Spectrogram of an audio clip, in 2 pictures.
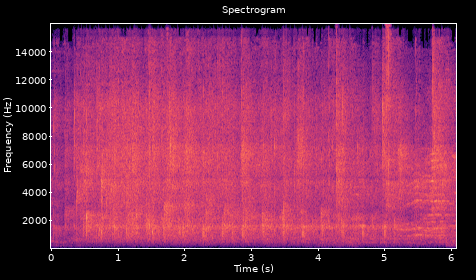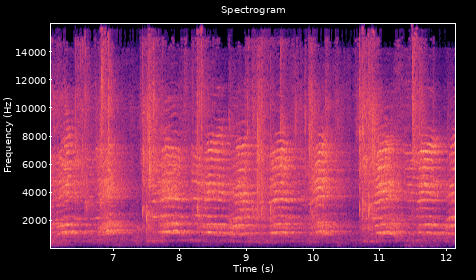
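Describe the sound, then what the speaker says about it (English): School audience at an investiture ceremony applauding young children aged three to seven performing a street play. Clapping opens the clip, then children's voices and chants take over, with claps and thumps mixed in. "We urge you to applaud our tiny tots enthusiastically"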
